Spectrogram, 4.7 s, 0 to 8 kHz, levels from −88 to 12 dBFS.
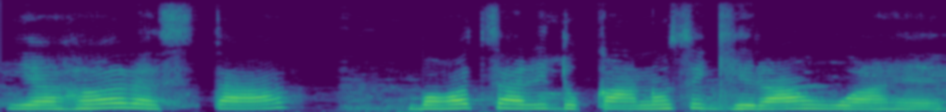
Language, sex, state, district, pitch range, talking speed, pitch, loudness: Hindi, female, Madhya Pradesh, Dhar, 260-285 Hz, 115 wpm, 270 Hz, -14 LUFS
